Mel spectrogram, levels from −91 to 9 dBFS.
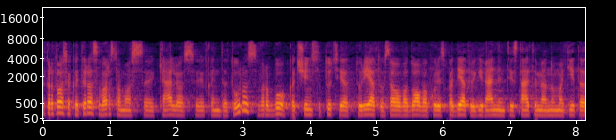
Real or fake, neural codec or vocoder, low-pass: real; none; 7.2 kHz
